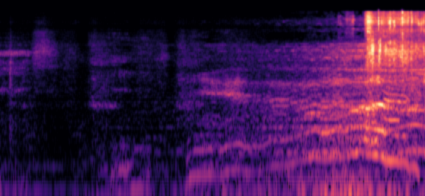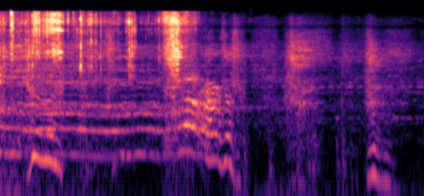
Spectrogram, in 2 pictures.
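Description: An elderly man shouts and laughs wildly.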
